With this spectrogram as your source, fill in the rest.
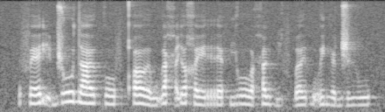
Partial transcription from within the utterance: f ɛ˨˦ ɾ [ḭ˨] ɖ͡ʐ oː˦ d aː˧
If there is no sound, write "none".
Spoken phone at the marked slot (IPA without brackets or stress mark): ḭ˨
